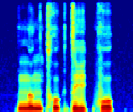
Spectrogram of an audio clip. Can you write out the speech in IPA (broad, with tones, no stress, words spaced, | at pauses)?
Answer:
nɯ˨˩ŋtʰu˦˥k̚ tiː˥˩k̚fu˥˩k̚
